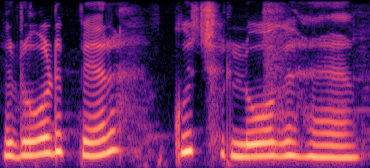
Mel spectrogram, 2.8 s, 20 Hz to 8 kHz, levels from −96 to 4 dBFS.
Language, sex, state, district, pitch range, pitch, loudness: Hindi, female, Jharkhand, Palamu, 225-290 Hz, 245 Hz, -13 LUFS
